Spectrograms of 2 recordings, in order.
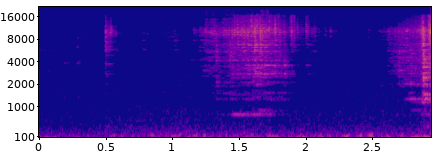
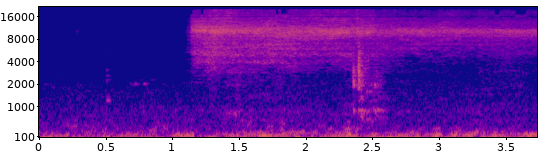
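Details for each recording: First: Old Coleman three-burner camp stove (426D) being shaken: loose, gritty rattling in short bursts, a dry sandy shuffle from rust flakes inside the fuel tank; grit was also found on the pump's leather cup. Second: Coleman 426D three-burner camp stove, fuel tank pumped up after cleaning the pump's leather cup: a sharp steady hiss when the cap is loosened shows the tank is holding pressure.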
